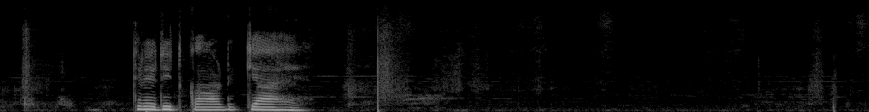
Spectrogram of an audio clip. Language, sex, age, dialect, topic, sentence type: Maithili, female, 25-30, Angika, banking, question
